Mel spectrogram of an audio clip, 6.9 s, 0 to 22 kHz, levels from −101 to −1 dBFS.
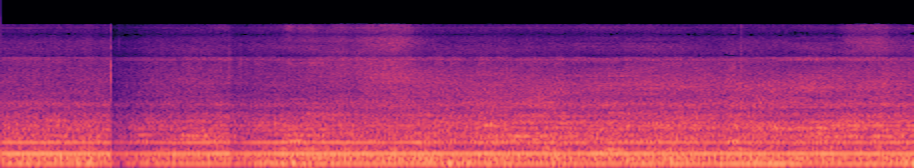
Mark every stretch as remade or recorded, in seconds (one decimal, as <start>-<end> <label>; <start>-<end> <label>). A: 0.0-1.3 recorded; 1.3-5.4 remade; 5.4-5.9 recorded; 5.9-6.9 remade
